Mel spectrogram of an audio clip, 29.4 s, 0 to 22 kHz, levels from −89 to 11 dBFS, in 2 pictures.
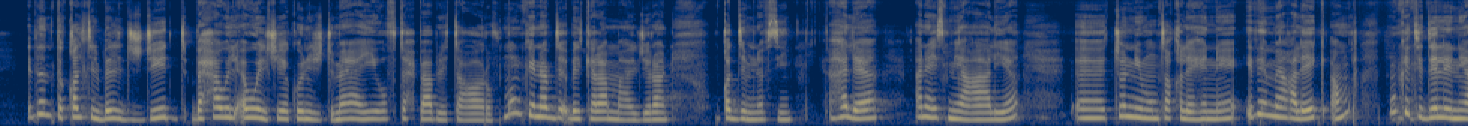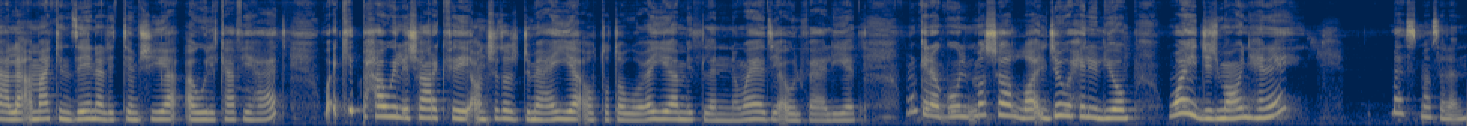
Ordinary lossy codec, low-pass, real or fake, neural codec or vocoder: none; none; real; none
